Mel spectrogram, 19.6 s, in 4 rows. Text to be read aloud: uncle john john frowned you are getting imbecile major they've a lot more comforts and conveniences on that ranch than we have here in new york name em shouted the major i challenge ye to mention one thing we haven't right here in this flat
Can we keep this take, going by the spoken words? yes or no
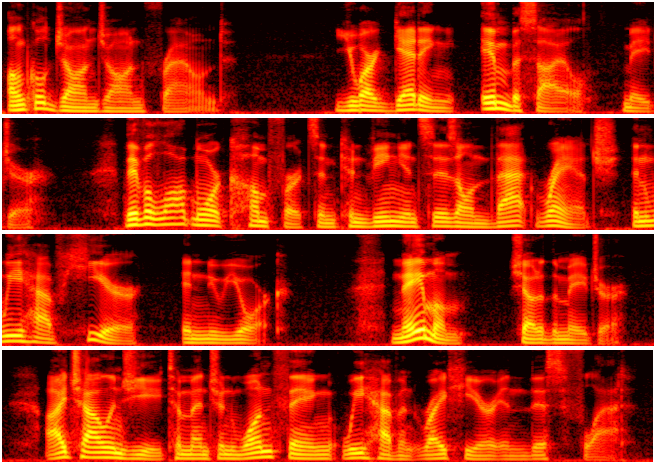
yes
